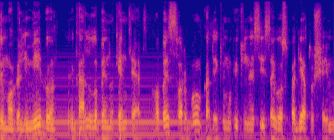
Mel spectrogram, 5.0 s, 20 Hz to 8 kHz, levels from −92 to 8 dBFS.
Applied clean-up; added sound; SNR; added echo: none; Bowed string instrument; 14 dB; none.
